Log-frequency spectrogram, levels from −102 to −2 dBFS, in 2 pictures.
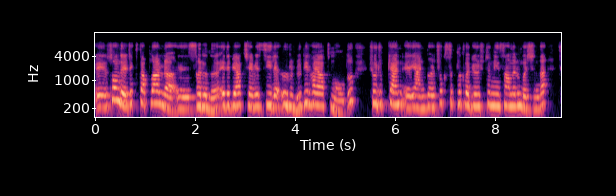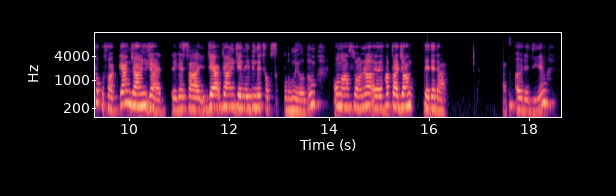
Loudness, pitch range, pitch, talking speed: -26 LUFS, 200-250 Hz, 225 Hz, 115 wpm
